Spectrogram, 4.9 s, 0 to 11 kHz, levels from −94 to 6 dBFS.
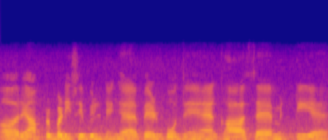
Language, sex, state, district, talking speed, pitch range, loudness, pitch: Hindi, female, Haryana, Charkhi Dadri, 170 wpm, 200-215 Hz, -17 LUFS, 205 Hz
